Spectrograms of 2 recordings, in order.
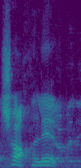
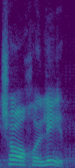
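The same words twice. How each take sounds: First: Some syllables are reduced and not emphasized. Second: Every syllable is pronounced fully and evenly. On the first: The word is used in English. "you're not emphasizing every syllable" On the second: The English word is used inside Filipino. "you might use the Filipino rule. So you would say"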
